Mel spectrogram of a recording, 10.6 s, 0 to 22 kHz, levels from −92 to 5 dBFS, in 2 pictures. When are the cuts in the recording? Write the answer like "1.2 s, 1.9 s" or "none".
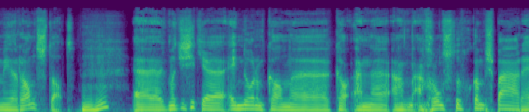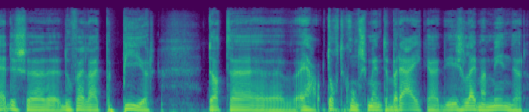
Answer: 2.0 s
